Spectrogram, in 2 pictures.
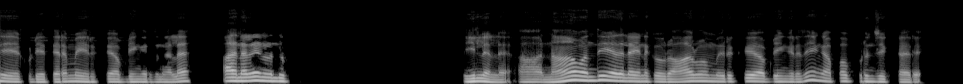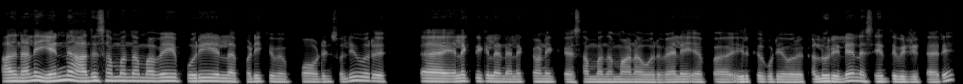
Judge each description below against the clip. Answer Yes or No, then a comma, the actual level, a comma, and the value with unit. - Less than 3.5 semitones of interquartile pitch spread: No, average, 3.8 semitones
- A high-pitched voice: No, low, 130 Hz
